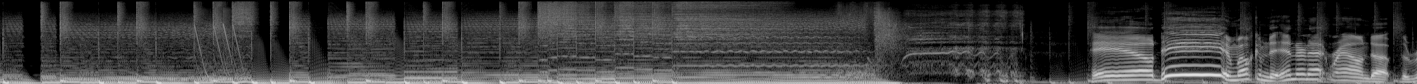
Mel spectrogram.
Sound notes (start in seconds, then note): 9.0 horse neighs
